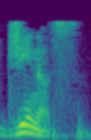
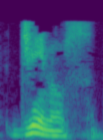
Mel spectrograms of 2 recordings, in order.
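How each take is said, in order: First: It is pronounced with English vowels and sounds. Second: It is pronounced with Italian vowels and sounds. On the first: "Gli inglesi, secondo me, lo pronuncerebbero genus" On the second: "in italiano è genus, senza nessuna I"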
